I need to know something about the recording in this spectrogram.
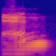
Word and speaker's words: en: En? Yeah. Tva? De. No, no. En. I know there's some weird pronunciations.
